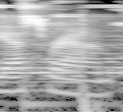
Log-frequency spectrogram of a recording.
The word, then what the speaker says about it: SRAM: milliseconds to retain data SRAM pronounced esram is made up of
